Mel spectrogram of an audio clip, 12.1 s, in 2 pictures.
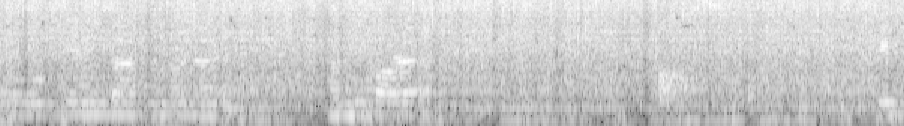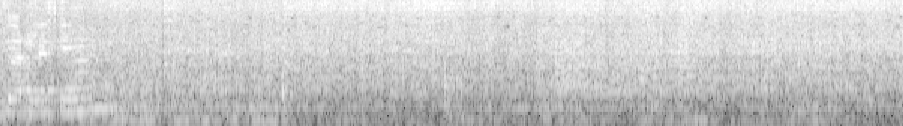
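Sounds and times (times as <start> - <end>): masala sizzling in oil: 0.0 - 12.0
spatula stirring: 7.1 - 11.6.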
